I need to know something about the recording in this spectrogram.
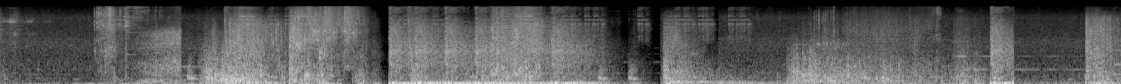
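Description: Video game combat sounds crash and burst in rapid bursts.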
